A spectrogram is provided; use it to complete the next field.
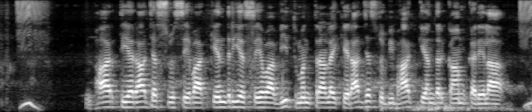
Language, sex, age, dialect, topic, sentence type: Bhojpuri, male, 41-45, Northern, banking, statement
